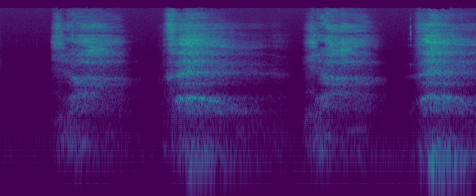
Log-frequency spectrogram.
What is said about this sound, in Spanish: Aún el mismo nombre de Yahvé ah, o el yo soy que, Dios le da a, a Moisés eh, pues ¿quién digo que me envió? Dice, yo soy. Y, eh, realmente es el, sonido de inhalar y exhalar.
